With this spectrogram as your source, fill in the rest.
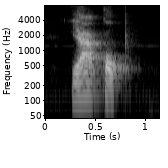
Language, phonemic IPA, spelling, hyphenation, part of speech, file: Dutch, /ˈjaː.kɔp/, Jacob, Ja‧cob, proper noun, Nl-Jacob.ogg
- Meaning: a male given name from Hebrew, equivalent to English Jacob or James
